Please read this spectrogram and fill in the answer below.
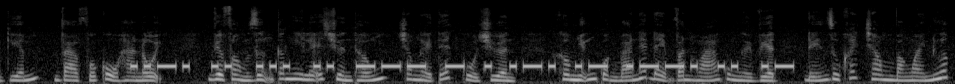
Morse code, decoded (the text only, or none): FISIOTERAPIA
